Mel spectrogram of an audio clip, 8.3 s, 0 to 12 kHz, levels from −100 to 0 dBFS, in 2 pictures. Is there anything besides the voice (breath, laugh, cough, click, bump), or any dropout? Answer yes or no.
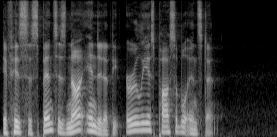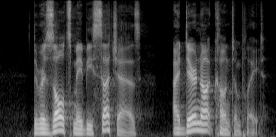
no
